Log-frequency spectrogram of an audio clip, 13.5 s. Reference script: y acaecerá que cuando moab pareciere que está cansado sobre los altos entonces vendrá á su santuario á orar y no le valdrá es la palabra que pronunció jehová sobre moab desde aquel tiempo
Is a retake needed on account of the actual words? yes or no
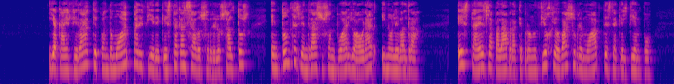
yes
